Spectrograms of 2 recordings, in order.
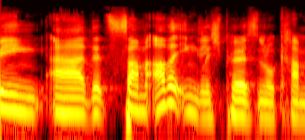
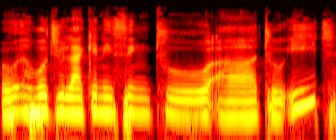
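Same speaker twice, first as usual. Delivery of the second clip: put-on French barmaid character voice. Playing a barmaid asking a customer if he wants to eat, French barmaid accent. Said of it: "my French barmaid accent".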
